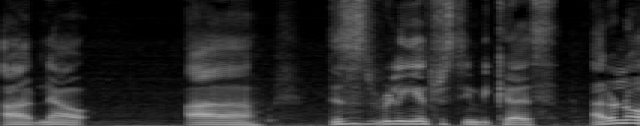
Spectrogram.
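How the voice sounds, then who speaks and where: This is an ordinary speaking voice with lively intonation. The recording is very clean, with a silent background. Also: man. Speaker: dancer and podcast guest. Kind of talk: casual chat.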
